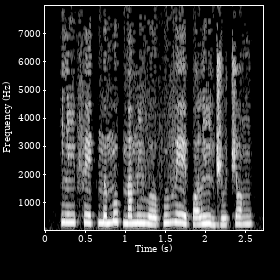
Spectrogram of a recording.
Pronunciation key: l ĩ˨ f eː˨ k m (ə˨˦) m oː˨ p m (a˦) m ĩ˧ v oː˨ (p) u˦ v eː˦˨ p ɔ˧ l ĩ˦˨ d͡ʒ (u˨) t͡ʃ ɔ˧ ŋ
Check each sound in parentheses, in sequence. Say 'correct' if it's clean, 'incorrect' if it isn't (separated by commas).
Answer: correct, correct, incorrect, correct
